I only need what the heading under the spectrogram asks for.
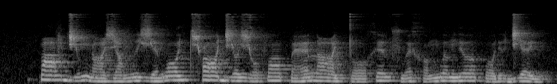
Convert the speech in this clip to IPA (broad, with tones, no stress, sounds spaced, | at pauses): p ɑː˥ v d͡ʑ ʊ˩˥ ŋ ɑː˩ ʑ ɑ˩ v ɪ˧ ʑ ɛ˩ v ɔː˥ lʲ t͡ɕʰ ɒː˥ d͡ʑ ʌː˧ ʑ ɔ˩ f ɒː˥ p æː˩˥ l ɑː˥˩ lʲ t ɔː˩ x ɛ˥ v sʷ æ˩˥ x ɒ˩˥ ŋ l ʌ˥ ŋ ɾʲ ʌː˥ p ɔ˩ ɾʲ ʊ˥˩ d͡ʑ ɛ˥˩ lʲ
